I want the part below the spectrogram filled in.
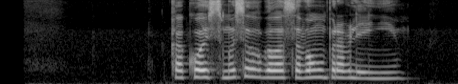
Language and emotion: Russian, neutral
